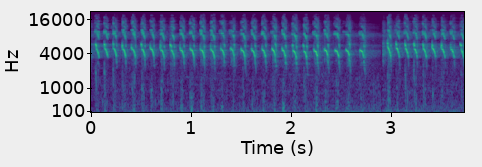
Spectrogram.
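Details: Cililin song, a clear tutor recording used to teach young birds such as jalak suren and kacer: rapid, even string of high, sharp double-noted chirps, about three per second, with one brief break near the end.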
